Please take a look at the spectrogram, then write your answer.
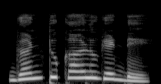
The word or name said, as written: ಗಂಟುಕಾಳುಗೆಡ್ಡೆ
